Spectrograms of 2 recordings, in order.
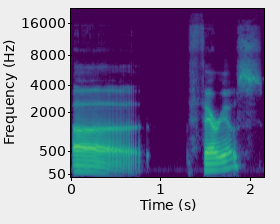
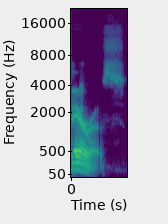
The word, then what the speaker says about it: Pharos: And then you, Pharios, am I pronouncing it right? Oh, it's Pharaohs. So like Pharos. Okay.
